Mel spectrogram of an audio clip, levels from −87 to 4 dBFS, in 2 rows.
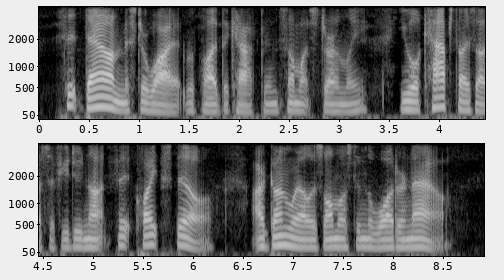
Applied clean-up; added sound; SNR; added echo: neural separator model SepFormer WHAM!.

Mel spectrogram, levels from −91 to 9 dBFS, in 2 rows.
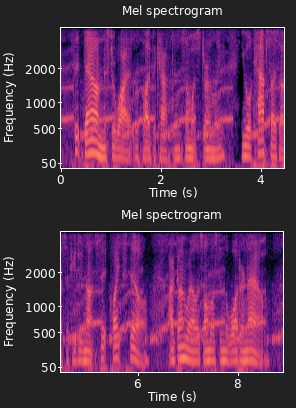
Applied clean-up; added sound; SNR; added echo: none; Alarm; 10 dB; none.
